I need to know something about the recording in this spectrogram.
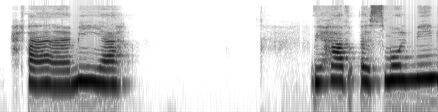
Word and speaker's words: حَامِيَةٌ: And ta marbuta, we are stopping on that, is the end of the verse. We change the ta marbuta into a ha. حَامِيَةٌ.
